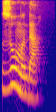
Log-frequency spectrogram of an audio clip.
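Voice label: "зумыда", Komi, female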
